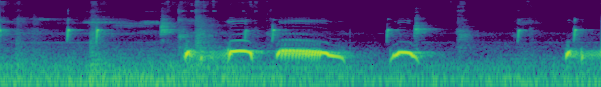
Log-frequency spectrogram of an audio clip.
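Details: Spotted dove of the 'sultan' type, singing vigorously, used as a lure for other birds: one cooing phrase of two short coos, a long drawn coo and a short coo, then a new coo starting, with sparse high chirps.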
